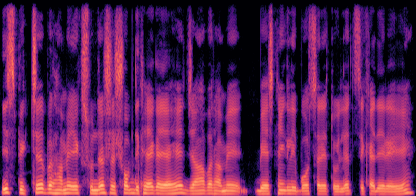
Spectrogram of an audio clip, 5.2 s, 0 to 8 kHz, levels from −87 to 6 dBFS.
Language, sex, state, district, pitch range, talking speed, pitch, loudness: Hindi, male, Arunachal Pradesh, Longding, 115-140 Hz, 275 wpm, 125 Hz, -15 LUFS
